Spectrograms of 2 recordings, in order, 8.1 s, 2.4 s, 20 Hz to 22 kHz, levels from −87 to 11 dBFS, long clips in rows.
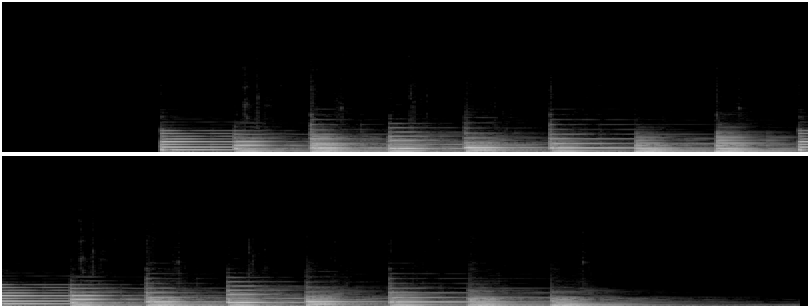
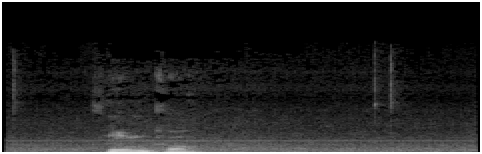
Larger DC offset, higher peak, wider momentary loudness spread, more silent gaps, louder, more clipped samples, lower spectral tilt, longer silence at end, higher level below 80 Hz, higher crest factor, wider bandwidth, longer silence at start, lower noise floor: neither; about the same, -4 dBFS vs -4 dBFS; second, 6 LU vs 23 LU; neither; about the same, -20 LUFS vs -20 LUFS; neither; first, -10 dB/octave vs -8 dB/octave; first, 0.7 s vs 0 s; about the same, -46 dBFS vs -48 dBFS; about the same, 18 dB vs 20 dB; second, 5 kHz vs 14 kHz; first, 0.8 s vs 0.15 s; first, -53 dBFS vs -41 dBFS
